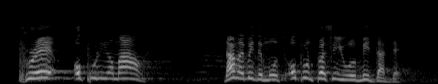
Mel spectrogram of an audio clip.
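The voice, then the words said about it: African-accented English. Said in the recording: “they will hear an accent... I'm not an American... I'm an African for a reason. I don't want to change my accent.”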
